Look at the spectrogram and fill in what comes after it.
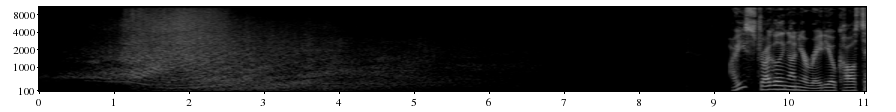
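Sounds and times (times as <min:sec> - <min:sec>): aircraft flying by: 0:00.0 - 0:07.3.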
